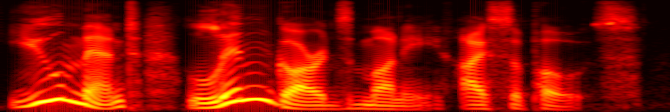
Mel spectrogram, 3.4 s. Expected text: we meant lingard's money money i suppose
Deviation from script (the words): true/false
true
